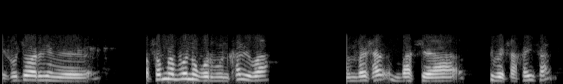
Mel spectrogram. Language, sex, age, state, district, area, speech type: Bodo, male, 60+, Assam, Kokrajhar, urban, conversation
